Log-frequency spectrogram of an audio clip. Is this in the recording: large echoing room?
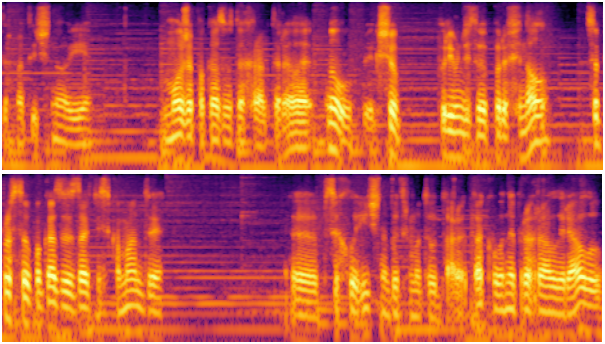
no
